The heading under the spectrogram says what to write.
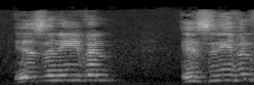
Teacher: n kills the T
